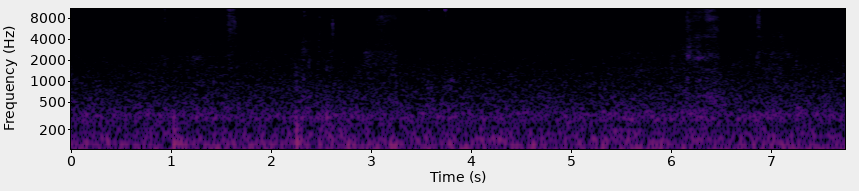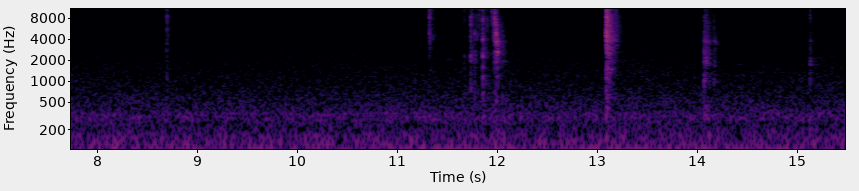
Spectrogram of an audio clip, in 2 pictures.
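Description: Paper crinkles and rustles softly as fingers handle a sticker.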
